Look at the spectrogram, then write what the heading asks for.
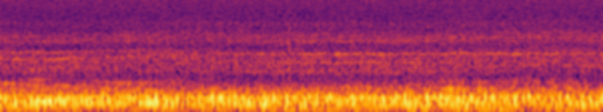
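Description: Rattling car traffic in a street, a steady continuous rumble and roar of engines with no single vehicle standing out and no voices.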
